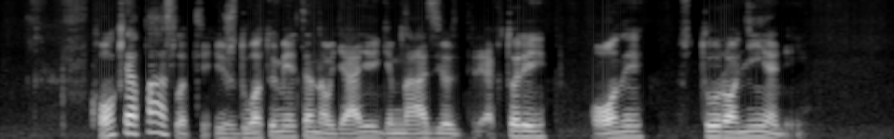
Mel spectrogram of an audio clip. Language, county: Lithuanian, Kaunas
